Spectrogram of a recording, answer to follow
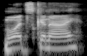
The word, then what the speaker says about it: Moetsukanai: Moetsukanai. So the in between from the TSU, just you have to kind of run over it.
